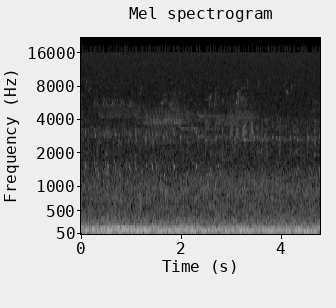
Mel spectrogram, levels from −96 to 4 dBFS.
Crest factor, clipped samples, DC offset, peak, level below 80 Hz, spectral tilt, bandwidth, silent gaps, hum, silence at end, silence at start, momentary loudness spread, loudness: 12 dB; under 0.1%; under 0.1%; -26 dBFS; -44 dBFS; -6.5 dB/octave; 19 kHz; none; none; 0 s; 0 s; 5 LU; -39 LUFS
